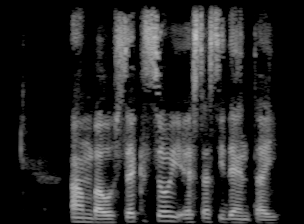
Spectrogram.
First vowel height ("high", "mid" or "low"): low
